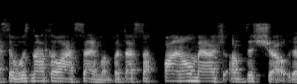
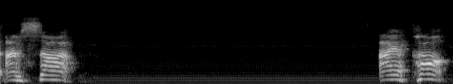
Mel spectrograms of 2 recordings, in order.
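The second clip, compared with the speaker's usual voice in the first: mock choked-up apology, higher; struggling to say sorry; halting apology; 6 semitones higher, slower than usual. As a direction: stop dead mid-word, can't get it out. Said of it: "keeps stopping mid-sentence".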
